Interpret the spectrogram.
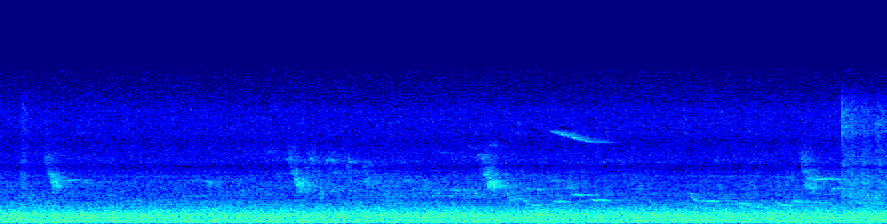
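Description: Steady outdoor background noise with a few faint, short bird chirps every second or two and one brief high whistle about four seconds in.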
